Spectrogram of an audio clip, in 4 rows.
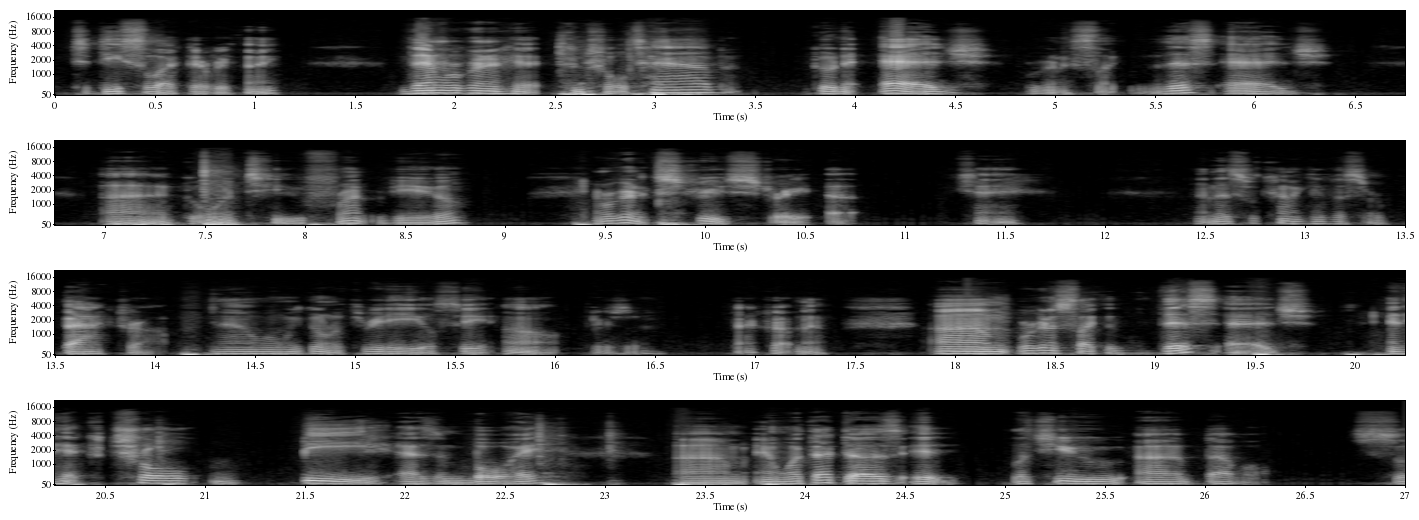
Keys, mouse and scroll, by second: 2.8 ctrl+Tab, 5.0-7.5 drag, 7.5 KP_1, 9.9 e, 14.2 click, 14.4-16.1 middle drag, 18.9-22.7 right drag, 22.7 ctrl+b.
